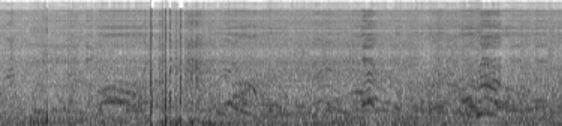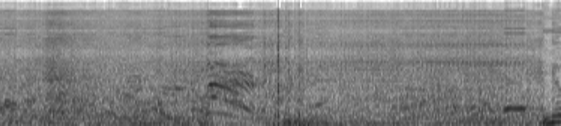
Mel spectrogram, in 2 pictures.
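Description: Black-powder muskets fire at a historic reenactment in Barrie, with a few sharp cracks and booms under steady crowd chatter and outdoor bustle.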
